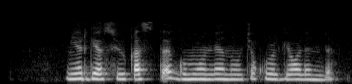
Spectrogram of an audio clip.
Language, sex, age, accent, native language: Uzbek, female, under 19, Sirdaryo, Uzbek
